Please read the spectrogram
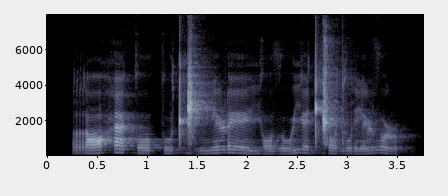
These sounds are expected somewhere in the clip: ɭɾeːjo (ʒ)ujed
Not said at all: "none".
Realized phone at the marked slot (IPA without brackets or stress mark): ð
